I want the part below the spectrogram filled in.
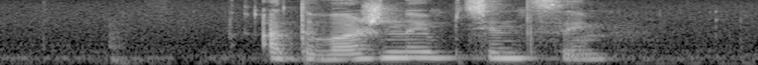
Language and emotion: Russian, neutral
